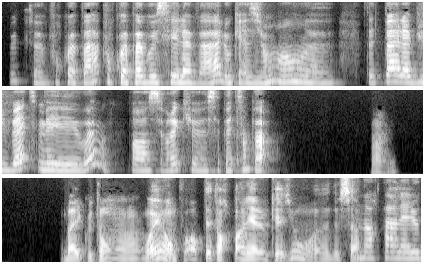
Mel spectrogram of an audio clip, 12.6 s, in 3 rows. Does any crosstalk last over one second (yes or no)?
no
